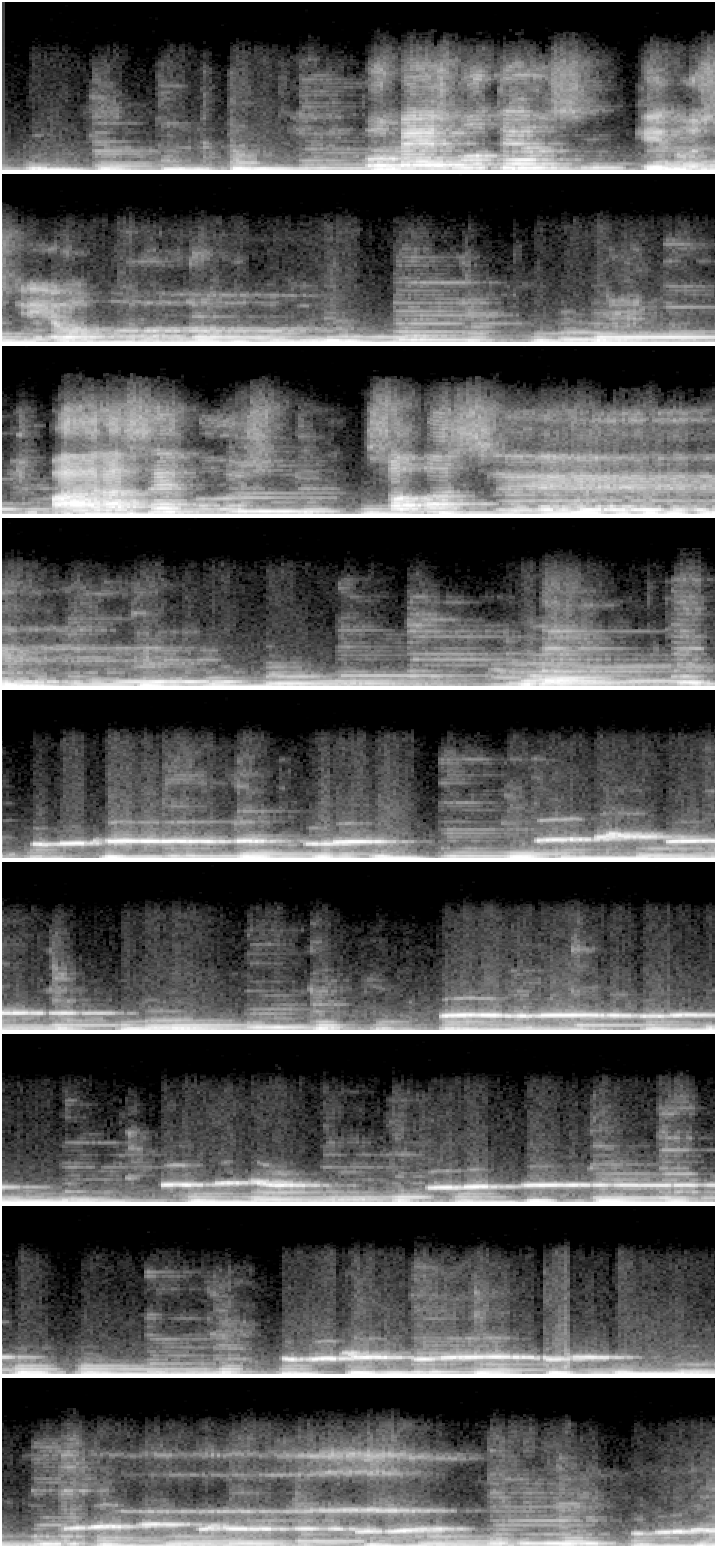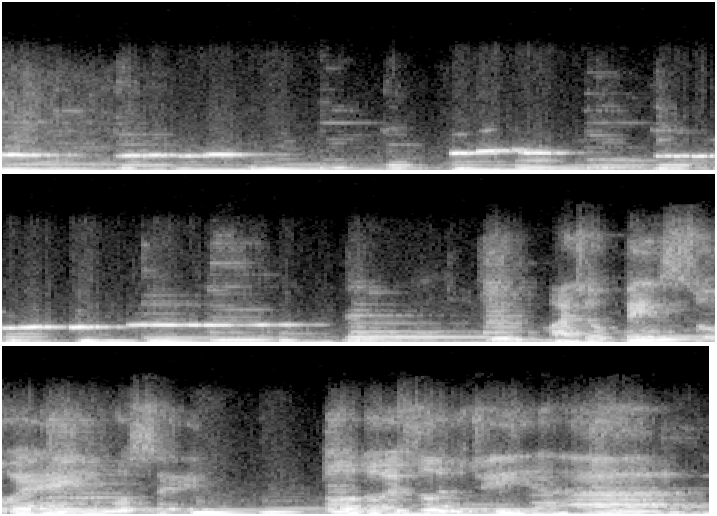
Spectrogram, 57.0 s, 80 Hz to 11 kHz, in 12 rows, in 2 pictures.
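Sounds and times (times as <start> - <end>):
acoustic guitar strummed: 0.0 - 57.0
man whistling a melody: 0.6 - 57.0.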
